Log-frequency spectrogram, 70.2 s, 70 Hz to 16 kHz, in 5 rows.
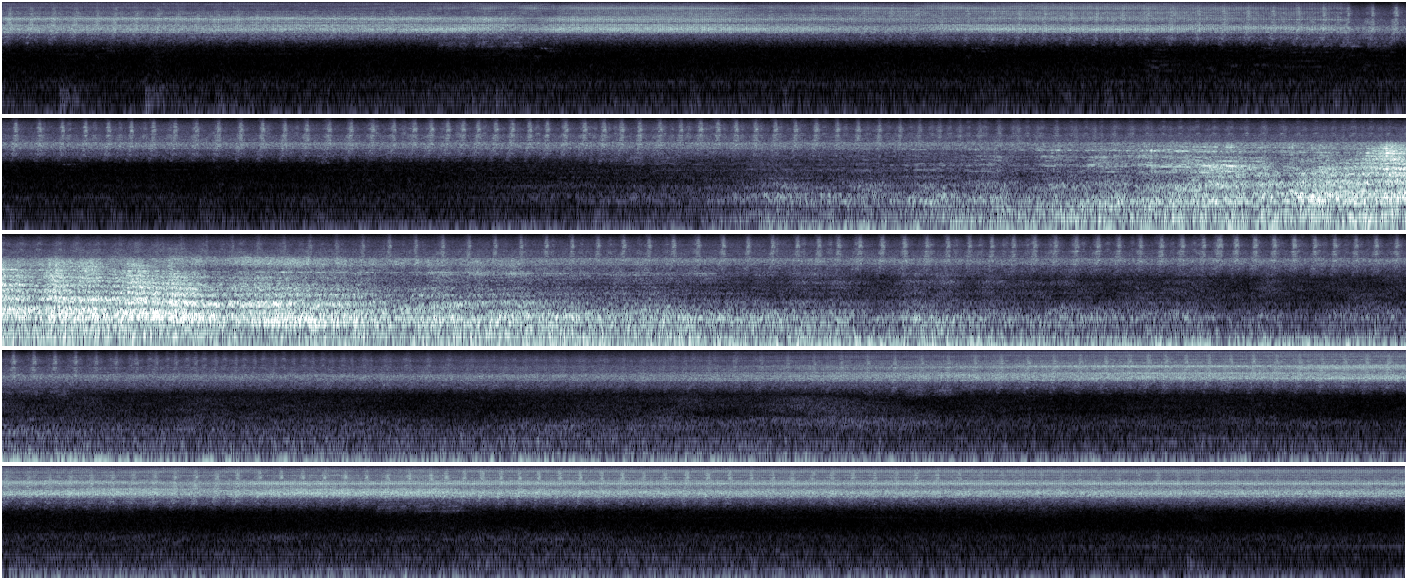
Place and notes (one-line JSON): {"title": "陳康國小, Dayuan Dist., Taoyuan City - Next to primary school", "date": "2017-07-23 18:26:00", "description": "Next to primary school, birds sound, take off, Cicada", "latitude": "25.06", "longitude": "121.23", "altitude": "35", "timezone": "Asia/Taipei"}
